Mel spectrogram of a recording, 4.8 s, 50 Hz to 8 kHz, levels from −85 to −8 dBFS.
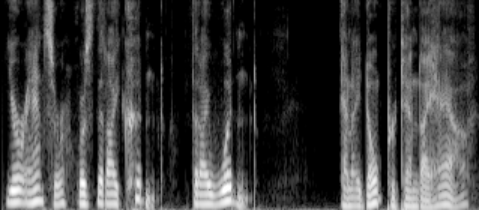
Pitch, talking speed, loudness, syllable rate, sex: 135 Hz, 190 wpm, -18 LUFS, 5.0 syllables/s, male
